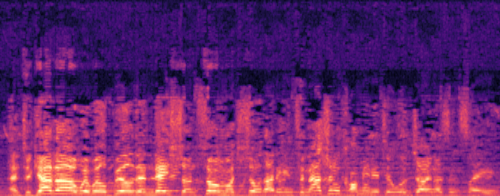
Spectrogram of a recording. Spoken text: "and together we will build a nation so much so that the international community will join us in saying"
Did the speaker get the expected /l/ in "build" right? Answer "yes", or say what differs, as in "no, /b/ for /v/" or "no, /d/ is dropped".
yes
